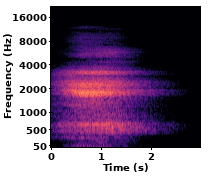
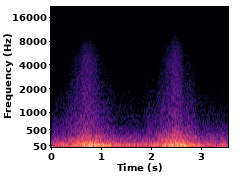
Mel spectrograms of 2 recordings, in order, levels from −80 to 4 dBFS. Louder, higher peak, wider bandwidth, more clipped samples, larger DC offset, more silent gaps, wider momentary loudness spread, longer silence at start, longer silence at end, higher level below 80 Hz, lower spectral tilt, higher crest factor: first, -17 LUFS vs -22 LUFS; about the same, -2 dBFS vs -4 dBFS; first, 13 kHz vs 5.6 kHz; neither; neither; neither; about the same, 17 LU vs 15 LU; about the same, 0.1 s vs 0 s; first, 1.1 s vs 0 s; second, -62 dBFS vs -20 dBFS; second, 0.5 dB/octave vs -9.5 dB/octave; first, 20 dB vs 14 dB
